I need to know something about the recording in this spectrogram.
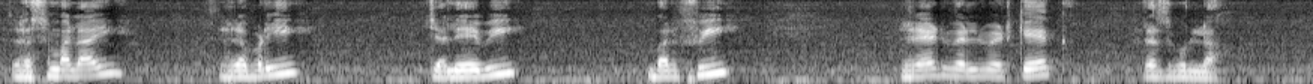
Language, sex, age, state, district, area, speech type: Urdu, female, 60+, Delhi, North East Delhi, urban, spontaneous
